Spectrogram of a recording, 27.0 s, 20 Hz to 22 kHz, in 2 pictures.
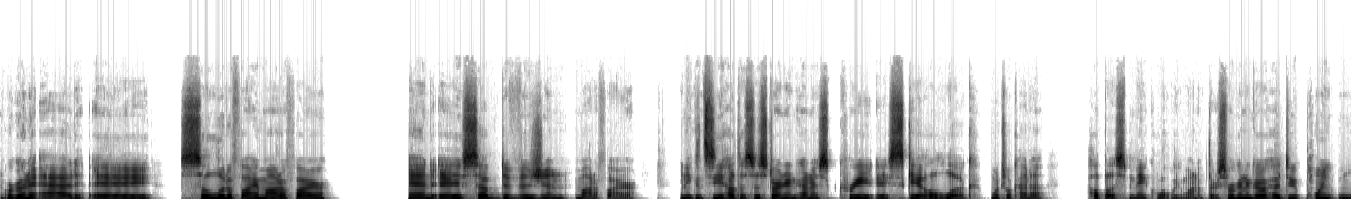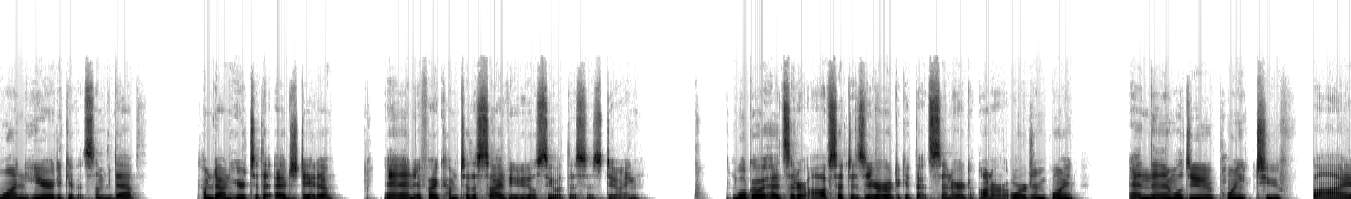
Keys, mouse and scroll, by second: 4.0-6.2 drag, 6.2-6.9 scroll up 3, 6.9-9.9 shift+middle drag, 11.5-14.0 drag, 14.0-15.8 right drag, 15.8-17.4 drag, 17.4-18.4 middle drag, 18.4 KP_3, 19.1-19.5 scroll up 5, 19.5-21.3 shift+middle drag, 21.3-24.3 drag, 25.0-27.0 drag.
